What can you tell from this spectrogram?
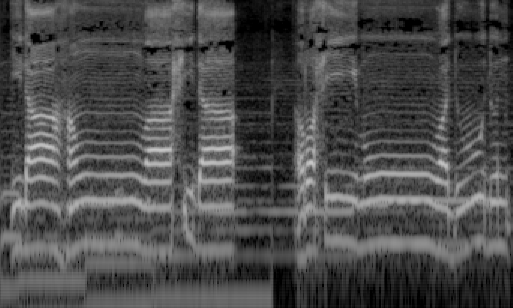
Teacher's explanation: اب ان دونوں مثالوں میں دیکھیے، یہاں تنوین کے بعد واو آ رہا ہے، اور اس لیے تنوین یا نون ساکن کے بعد اگر واو آئے حروف یومن کے 4 حرفوں میں سے، یا، واو، میم، نون، ان حرفوں میں سے کوئی بھی حرف آئے تو 1 الف کے برابر ہم ناک میں آواز کو چھپا کے پڑھیں گے، یعنی کہ اس میں گنہ ہوگا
